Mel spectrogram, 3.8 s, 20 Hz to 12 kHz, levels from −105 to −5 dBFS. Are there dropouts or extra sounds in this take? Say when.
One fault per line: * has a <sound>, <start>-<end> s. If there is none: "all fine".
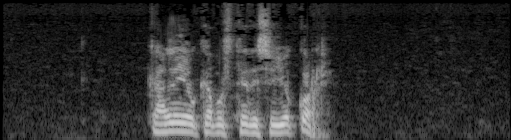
all fine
